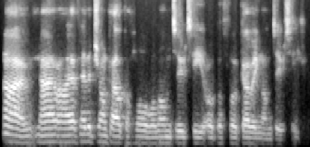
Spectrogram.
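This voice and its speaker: A plain-spoken riverboat crewman played by a man in a play reading gives evidence in a firm, matter-of-fact way. He sits at an average male pitch and answers insistently, a little on the defensive. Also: level tone, brisk, fairly bright tone, lightly acted, poor audio. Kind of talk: table read of an inquiry play.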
